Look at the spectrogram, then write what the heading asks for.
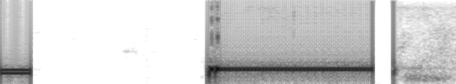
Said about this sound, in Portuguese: Aí o senhor não desliga, não, que eu só vou transferir a ligação.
